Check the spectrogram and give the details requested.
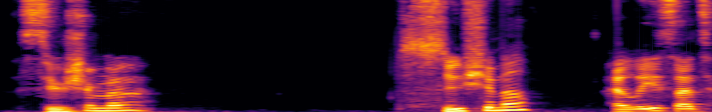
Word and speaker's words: Tsushima: And I think it's pronounced Tsushima.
